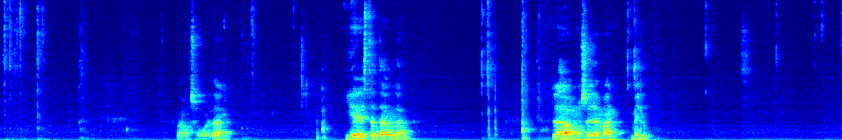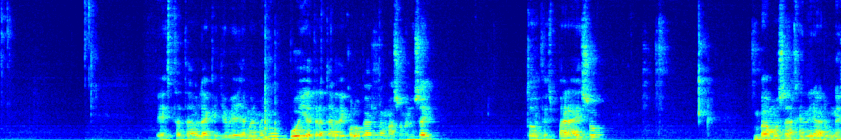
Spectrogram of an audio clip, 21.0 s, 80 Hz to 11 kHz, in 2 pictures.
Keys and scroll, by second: 3.1 super+s, 11.6 Return.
